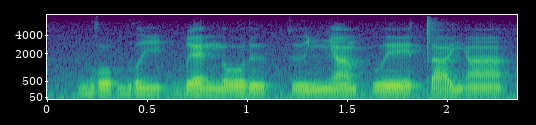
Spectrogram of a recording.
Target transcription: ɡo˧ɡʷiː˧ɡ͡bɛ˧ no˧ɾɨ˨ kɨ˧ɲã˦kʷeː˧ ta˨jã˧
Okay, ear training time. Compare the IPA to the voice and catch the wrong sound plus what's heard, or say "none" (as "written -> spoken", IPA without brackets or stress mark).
none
